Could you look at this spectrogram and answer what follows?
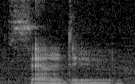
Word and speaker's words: Xanadu: Xanadu.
